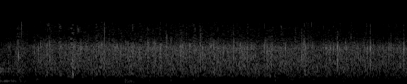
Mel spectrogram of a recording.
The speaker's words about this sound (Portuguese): E vocês vão dar uma salva de palmas para esse pessoal.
